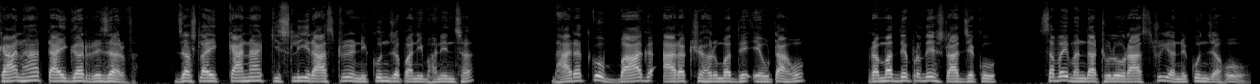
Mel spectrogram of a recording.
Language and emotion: Nepali, neutral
